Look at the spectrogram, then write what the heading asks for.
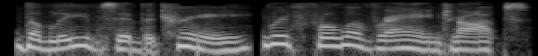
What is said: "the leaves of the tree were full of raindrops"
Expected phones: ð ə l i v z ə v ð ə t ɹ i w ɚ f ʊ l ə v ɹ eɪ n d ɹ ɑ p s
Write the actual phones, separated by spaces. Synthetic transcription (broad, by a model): ð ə l i v z ə v ð ə t ɹ i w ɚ f ʊ l ə v ɹ eɪ n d ɹ ɑ p s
